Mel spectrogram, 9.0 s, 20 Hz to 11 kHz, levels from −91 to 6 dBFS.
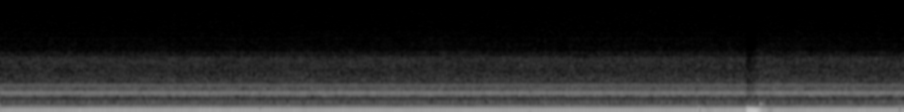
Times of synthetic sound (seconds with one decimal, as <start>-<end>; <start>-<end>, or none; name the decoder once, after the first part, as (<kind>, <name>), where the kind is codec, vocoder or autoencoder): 0.8-2.1 (autoencoder, DAC-VAE); 2.6-5.3; 7.0-9.0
